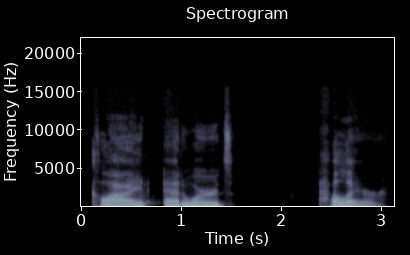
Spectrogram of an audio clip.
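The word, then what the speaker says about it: Clyde Edwards-Helaire: Go ahead and pronounce it, Mole, without your voice. Clyde Edwards Helaire.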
